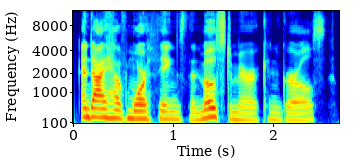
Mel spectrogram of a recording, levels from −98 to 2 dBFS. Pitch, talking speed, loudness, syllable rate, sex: 180 Hz, 205 wpm, -21 LUFS, 4.9 syllables/s, female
